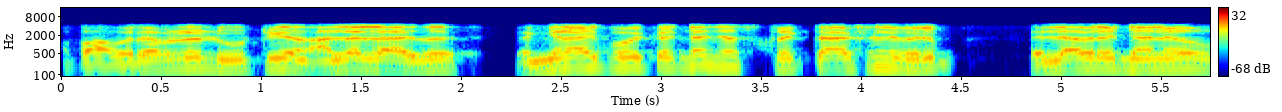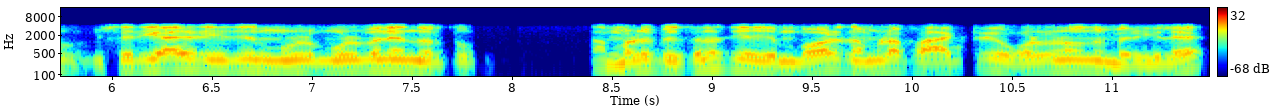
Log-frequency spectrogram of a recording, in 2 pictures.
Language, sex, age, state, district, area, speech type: Malayalam, male, 60+, Kerala, Pathanamthitta, rural, conversation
